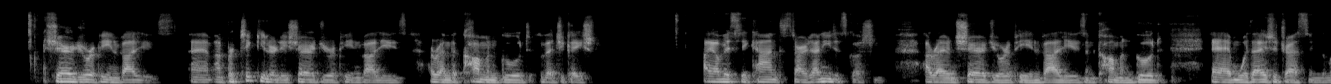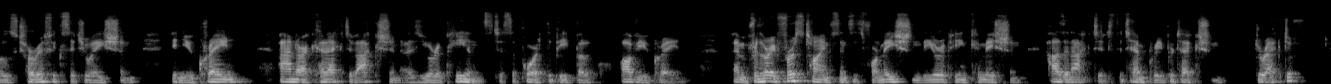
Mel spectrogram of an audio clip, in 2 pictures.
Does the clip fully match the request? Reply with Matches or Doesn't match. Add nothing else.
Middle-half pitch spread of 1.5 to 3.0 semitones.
Matches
